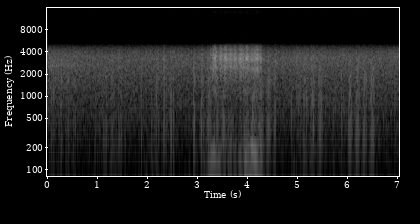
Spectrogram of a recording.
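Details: Snores from Chi-chan, a Labrador Retriever, while asleep: steady low, purring rumbles in repeated bursts, with one louder, harsher rasping breath midway before the soft rhythm resumes.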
